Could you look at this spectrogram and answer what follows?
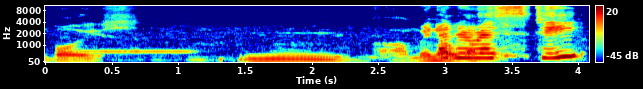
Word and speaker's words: pederasty: We know that Pederasty or pederastry? pederasty. T, right? PEDERASTY. Ah, right. So it's spelled PEDERA pederasty.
